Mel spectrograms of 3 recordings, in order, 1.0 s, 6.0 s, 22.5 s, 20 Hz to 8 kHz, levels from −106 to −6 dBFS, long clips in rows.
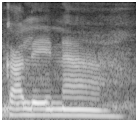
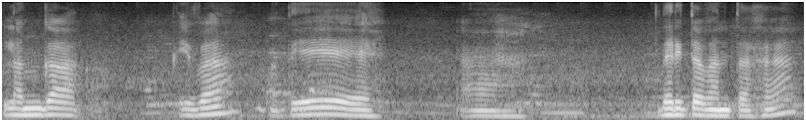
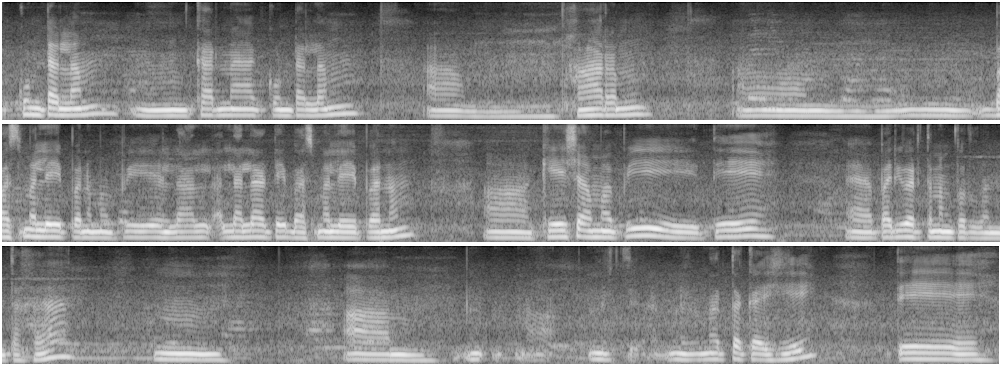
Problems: none marked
